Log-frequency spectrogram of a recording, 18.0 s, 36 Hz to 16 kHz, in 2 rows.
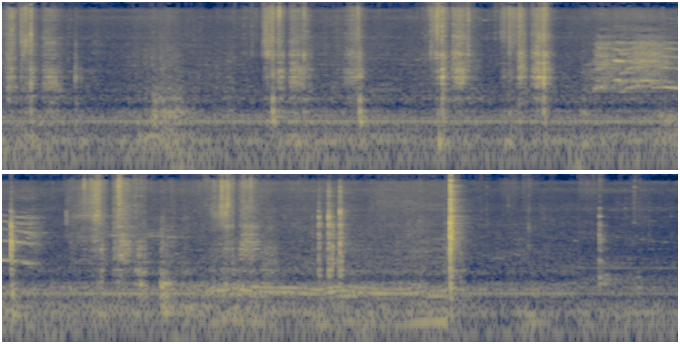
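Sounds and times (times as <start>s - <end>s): rooster crowing: 7.8s - 11.9s.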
